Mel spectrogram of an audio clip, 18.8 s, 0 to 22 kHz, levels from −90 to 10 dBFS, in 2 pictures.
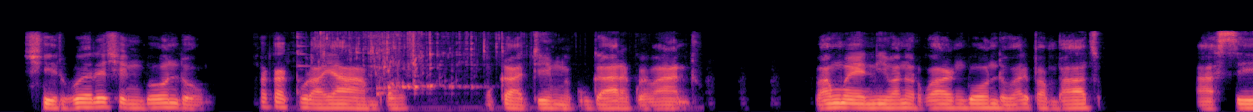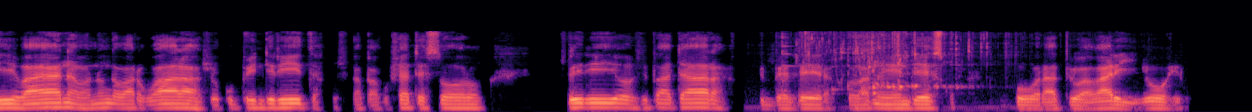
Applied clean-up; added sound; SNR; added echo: none; Liquid; 13 dB; none.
